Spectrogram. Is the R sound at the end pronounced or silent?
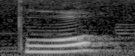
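silent. The final R sound is not pronounced. This is the British English form.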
